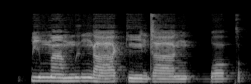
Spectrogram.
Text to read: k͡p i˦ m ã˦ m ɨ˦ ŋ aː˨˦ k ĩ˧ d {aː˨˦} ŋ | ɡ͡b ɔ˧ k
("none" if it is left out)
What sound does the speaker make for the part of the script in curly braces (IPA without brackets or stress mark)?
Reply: aː˧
